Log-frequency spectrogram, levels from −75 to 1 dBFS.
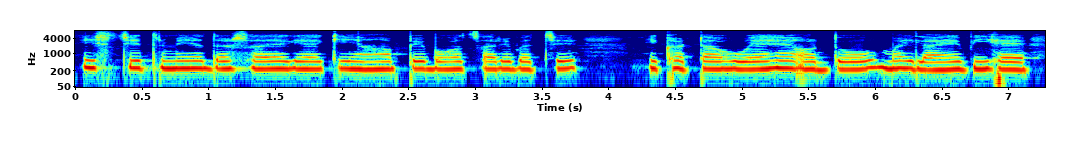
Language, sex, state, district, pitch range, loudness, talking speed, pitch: Hindi, female, Jharkhand, Deoghar, 235-250 Hz, -11 LUFS, 165 wpm, 240 Hz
